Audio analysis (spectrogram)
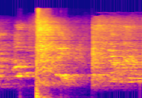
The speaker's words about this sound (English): The LAPD says during the struggle, both body cameras fell to the ground.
